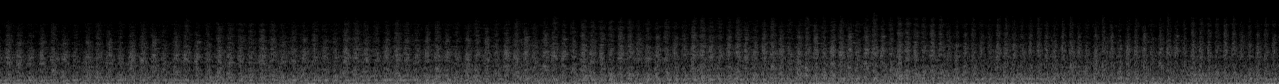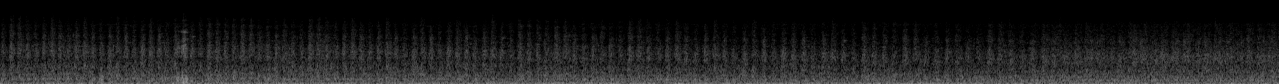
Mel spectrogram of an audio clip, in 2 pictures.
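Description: Train running in the video game Railroads Online, hardcore mode on the way to an iron mine, a steady loud rumble with continuous rolling rail noise and no pauses throughout.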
